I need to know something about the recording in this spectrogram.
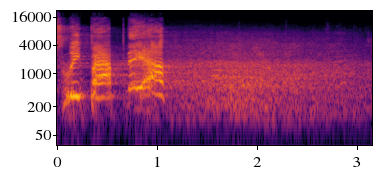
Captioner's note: laughter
